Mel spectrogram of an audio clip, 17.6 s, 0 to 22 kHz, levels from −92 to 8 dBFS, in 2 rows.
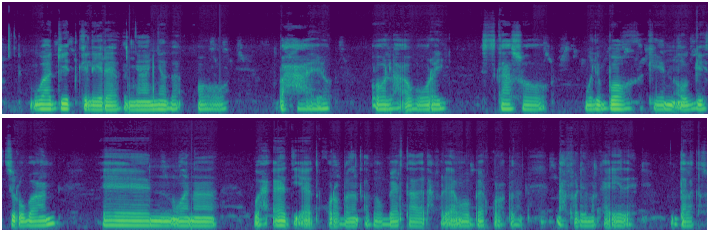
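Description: Samples were likely not collected before the hardware overwrote them, a dropped buffer (overrun), so the speech jumps ahead with no gap at 1.6, 2.72, 4.86, 8.18 and 11.2 s. The loss runs from a few milliseconds to roughly 15 ms.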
